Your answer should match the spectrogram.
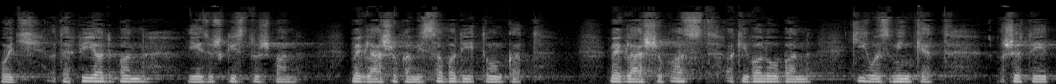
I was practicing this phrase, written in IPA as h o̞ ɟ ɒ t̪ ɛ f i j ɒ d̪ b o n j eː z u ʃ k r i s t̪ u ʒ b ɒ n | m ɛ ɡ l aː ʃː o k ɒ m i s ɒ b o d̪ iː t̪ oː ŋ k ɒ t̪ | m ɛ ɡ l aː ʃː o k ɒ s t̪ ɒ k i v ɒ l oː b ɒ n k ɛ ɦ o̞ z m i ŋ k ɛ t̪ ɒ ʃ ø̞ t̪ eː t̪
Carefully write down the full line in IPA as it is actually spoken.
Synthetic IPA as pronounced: h o̞ ɟ ɒ t̪ ɛ f i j ɒ d̪ b ɒ n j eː z u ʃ k r i s t̪ u ʒ b ɒ n | m ɛ ɡ l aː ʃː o k ɒ m i s ɒ b ɒ d̪ iː t̪ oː ŋ k ɒ t̪ | m ɛ ɡ l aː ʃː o k ɒ s t̪ ɒ k i v ɒ l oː b ɒ n k i ɦ o̞ z m i ŋ k ɛ t̪ ɒ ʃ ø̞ t̪ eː t̪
